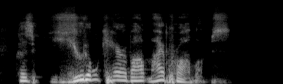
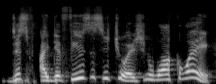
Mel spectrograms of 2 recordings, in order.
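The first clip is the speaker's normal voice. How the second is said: usual speaking voice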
